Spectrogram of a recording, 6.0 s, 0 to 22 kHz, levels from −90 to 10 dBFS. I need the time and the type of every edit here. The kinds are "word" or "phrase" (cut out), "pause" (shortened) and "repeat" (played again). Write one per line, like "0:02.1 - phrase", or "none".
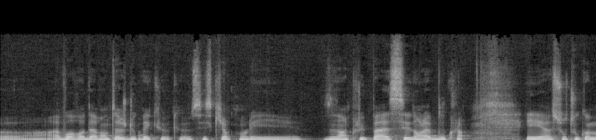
0:01.4 - word
0:01.7 - word
0:02.3 - word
